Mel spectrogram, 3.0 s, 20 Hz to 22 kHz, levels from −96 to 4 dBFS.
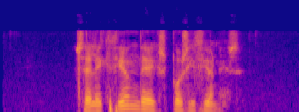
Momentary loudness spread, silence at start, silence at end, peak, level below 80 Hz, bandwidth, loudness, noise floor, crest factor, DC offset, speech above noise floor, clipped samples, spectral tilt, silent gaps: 11 LU; 0.75 s; 0.6 s; -2 dBFS; -48 dBFS; 7.4 kHz; -23 LUFS; -69 dBFS; 22 dB; under 0.1%; 46 dB; under 0.1%; -4.5 dB/octave; none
